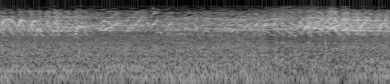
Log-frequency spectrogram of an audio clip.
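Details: A flock of black-bellied whistling ducks waking up in the morning at Lake Elberta fills the air with dense, continuous chatter of high, squeaky whistles from many overlapping birds, over a soft background hiss.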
